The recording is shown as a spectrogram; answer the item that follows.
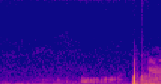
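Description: Near silence: quiet room tone, with a faint soft sound about a second in and a single sharp click just before the end.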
